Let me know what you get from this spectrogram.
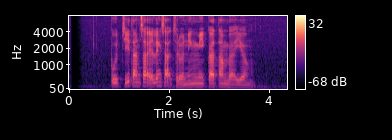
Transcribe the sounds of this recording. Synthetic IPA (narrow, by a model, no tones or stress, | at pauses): pud̥ʒ̥i̤t̪ansaʔḛlɪŋsa̰ʔd̥ʒ̥ɾo̤nɪŋmikat̪ambajɔŋ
